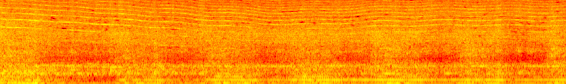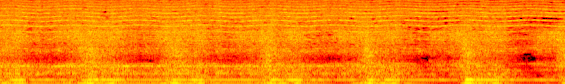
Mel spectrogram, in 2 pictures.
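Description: A steady rumbling roar on spin with a heavy swish about once a second from the off-balance load; the drum bearings are worn.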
